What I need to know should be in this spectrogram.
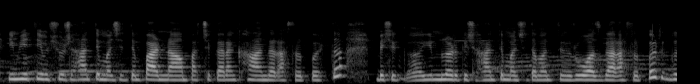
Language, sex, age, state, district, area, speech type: Kashmiri, female, 18-30, Jammu and Kashmir, Anantnag, urban, spontaneous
